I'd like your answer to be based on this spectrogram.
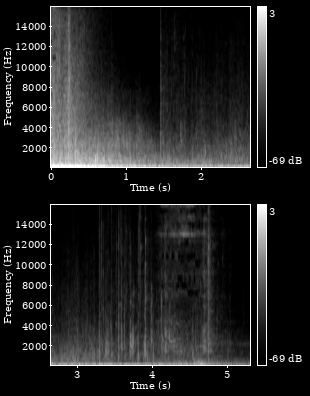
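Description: A Confringo blasting spell goes off in the video game Hogwarts Legacy, one loud booming explosion right at the start that rumbles and decays over several seconds, with faint crackling debris afterward.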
